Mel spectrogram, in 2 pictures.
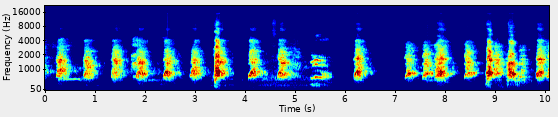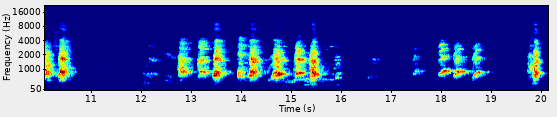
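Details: Cavalier King Charles Spaniels on a chilly Monday morning near Halloween, from a live stream of Robin and Myra's puppies in the US: a long, fast series of sharp yapping barks, about two to three per second, with short pauses between bursts.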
